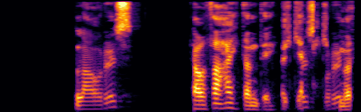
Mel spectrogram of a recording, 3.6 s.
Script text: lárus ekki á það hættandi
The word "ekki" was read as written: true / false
false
